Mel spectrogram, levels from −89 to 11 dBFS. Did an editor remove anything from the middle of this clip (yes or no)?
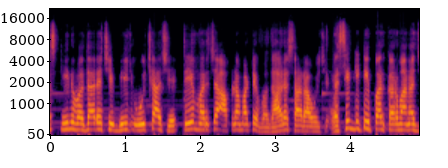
yes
